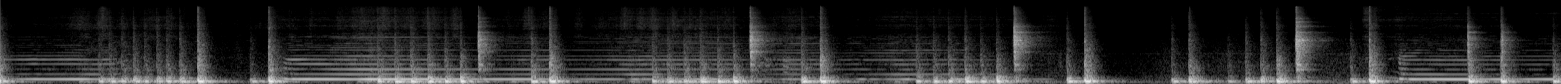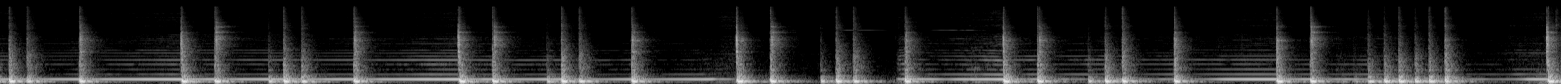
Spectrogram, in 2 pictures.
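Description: Large upright carved wooden drum, a huehuetl, beaten with sticks in a steady pattern of heavy strokes and lighter taps. Beneath it runs a sustained low blown tone that breaks off and restarts about three times.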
